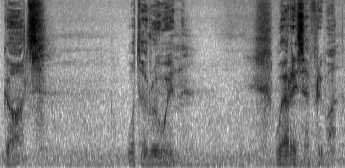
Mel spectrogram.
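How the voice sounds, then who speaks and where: An actor playing a proud, hostile Norse slaver in a video game, gruff and grudging. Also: male voice, low voice, little pitch movement, very slow, background noise, full character voice. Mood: bitter, threatening. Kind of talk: dramatic video game acting.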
